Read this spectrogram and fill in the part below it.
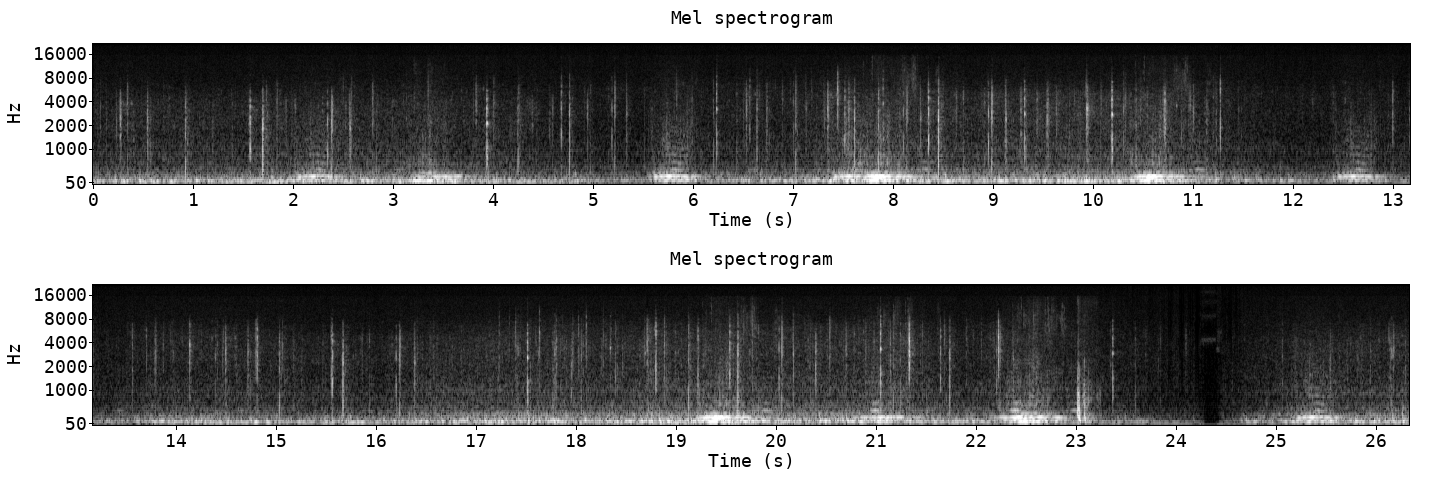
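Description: Quick soft clicks sound as items are moved around an inventory.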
